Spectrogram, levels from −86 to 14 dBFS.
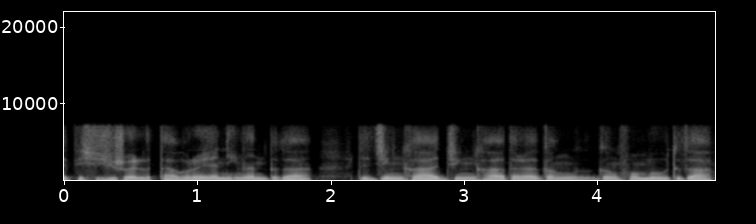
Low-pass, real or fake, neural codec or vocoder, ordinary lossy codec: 7.2 kHz; fake; codec, 16 kHz, about 1 kbps, DyCAST, with the encoder's durations; none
